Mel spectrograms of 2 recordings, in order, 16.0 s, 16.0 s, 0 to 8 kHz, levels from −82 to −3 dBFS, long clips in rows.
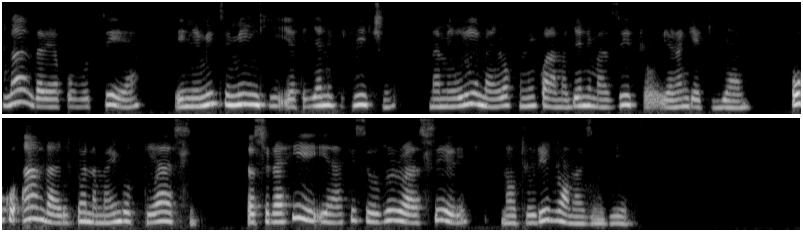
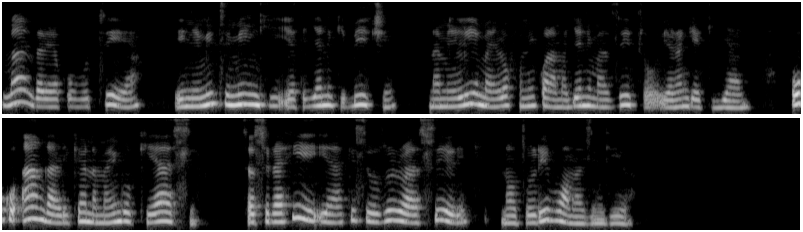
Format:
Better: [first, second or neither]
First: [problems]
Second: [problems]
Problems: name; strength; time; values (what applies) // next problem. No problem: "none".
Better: second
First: noise reduction (neural mask model DeepFilterNet 3)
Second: none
